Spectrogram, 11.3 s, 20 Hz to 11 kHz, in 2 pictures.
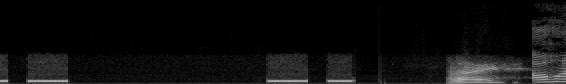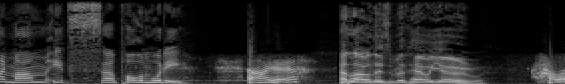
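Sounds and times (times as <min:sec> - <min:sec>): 
outgoing telephone ringing tone: 0:00.0 - 0:00.7, 0:02.7 - 0:03.6
speech: 0:05.4 - 0:11.3.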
